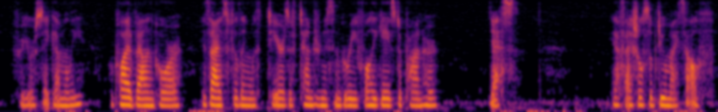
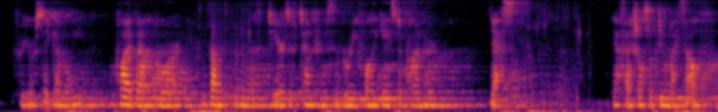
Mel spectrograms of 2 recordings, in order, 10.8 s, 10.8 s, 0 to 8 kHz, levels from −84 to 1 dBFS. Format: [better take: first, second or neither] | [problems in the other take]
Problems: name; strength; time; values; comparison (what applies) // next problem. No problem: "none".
first | noise reduction (neural separator model SepFormer DNS4)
